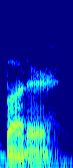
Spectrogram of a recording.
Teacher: think of how the T is pronounced in the word butter. Just kind of that indistinct t-d sound. And that's the sound that I'm going to use for my sound. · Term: flap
